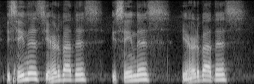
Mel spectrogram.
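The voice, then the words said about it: Imitates a comedian bombing onstage. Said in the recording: “That's my impression of a comedian bombing at a school for the blind and deaf.”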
